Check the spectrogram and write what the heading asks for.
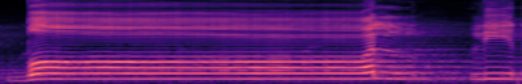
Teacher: Maka mad lazim ini wajib, harus, mesti dibaca 6.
